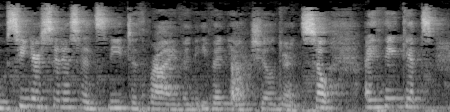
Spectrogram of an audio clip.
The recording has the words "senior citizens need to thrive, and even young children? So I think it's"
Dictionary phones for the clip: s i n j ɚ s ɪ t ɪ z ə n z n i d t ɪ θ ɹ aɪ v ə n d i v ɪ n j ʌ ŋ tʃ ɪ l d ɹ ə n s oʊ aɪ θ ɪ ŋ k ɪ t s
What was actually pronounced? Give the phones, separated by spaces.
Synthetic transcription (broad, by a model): s i n j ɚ s ɪ t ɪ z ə n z n i d t ɪ θ ɹ aɪ v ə n i v ɪ n j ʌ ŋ tʃ ɪ l d ɹ ə n s oʊ aɪ θ ɪ ŋ k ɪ t s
